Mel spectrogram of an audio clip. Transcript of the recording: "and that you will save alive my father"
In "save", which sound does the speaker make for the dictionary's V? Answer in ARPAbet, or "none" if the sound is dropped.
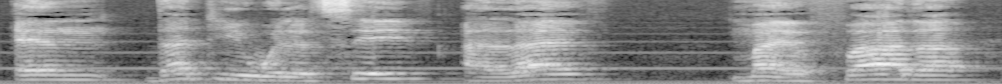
V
